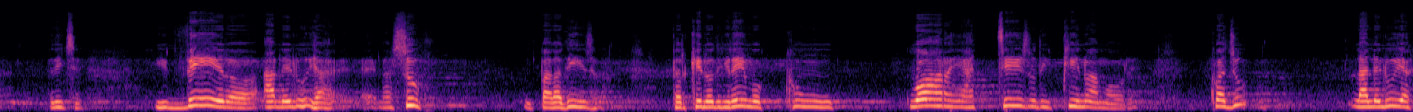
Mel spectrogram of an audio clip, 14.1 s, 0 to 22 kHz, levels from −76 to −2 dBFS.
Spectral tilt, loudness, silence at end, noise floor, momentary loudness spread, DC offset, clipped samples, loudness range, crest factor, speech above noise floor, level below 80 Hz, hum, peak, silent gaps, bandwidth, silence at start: -7 dB/octave; -21 LUFS; 0 s; -50 dBFS; 22 LU; under 0.1%; under 0.1%; 4 LU; 18 dB; 30 dB; -70 dBFS; none; -4 dBFS; none; 14 kHz; 0 s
